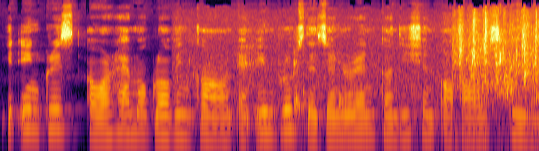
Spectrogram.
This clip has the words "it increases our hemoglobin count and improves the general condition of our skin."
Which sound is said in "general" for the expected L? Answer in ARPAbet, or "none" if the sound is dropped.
N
